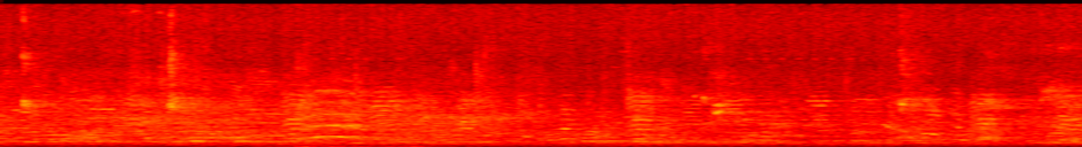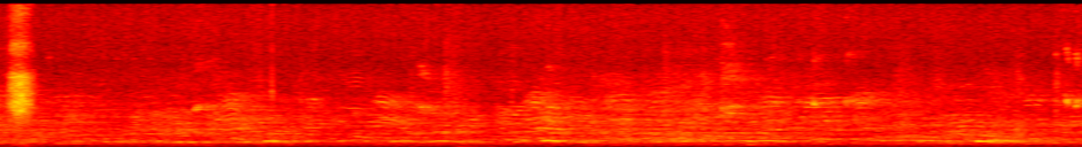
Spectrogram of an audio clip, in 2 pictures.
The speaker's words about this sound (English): There you go, good. Keep your dribble.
